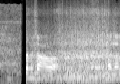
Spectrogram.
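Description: A person's voice speaking over steady street traffic noise, starting abruptly at a hard edit cut just under half a second in.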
